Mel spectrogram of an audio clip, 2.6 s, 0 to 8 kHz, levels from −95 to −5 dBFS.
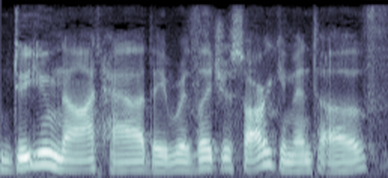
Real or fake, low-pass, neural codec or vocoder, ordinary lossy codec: fake; 7.2 kHz; codec, 24 kHz, 0.9 kbps, WavTokenizer, small release; MP3, 48 kbps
